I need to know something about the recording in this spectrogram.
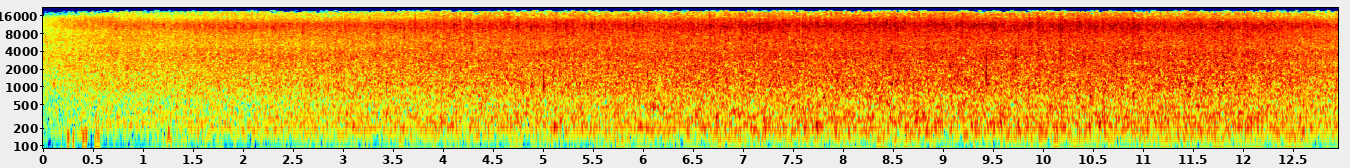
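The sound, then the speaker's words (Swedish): The powerful Hällingsåfallet waterfall in a nature reserve roars steadily throughout, a dense, unbroken wash of rushing water that stays loud from start to finish with no voices. “Vilken upplevelse, så kraftfullt vattenfall att dånet från det mäktiga fallet överröstade ens tankar.”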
